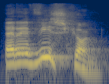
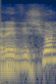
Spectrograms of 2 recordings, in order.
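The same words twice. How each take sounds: First: Ρεβίσιον with the stress moved to βί; stress on middle syllable. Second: Ρεβισιόν with the stress on final όν; stress on last syllable. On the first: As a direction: lean on βί in ρεβίσιον, ending unstressed. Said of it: "Αν δεν είχε τόνο". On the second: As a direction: land on the o at the end of Ρεβισιόν. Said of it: "έχει τόνο το όμικρον". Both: Shown as a demonstration.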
